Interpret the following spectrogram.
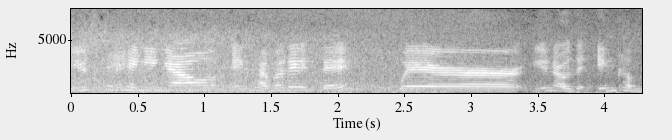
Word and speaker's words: Cabarete: But it is cabaret, not cabaret. Not cabaret, but cabaret. You got to just roll your R a little bit.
